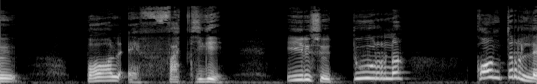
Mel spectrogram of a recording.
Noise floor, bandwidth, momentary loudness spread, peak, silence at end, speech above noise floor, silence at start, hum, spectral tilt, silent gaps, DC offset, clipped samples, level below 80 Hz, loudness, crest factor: -55 dBFS; 16.5 kHz; 12 LU; -2 dBFS; 0 s; 39 dB; 0 s; none; -5.5 dB/octave; none; under 0.1%; under 0.1%; -54 dBFS; -18 LUFS; 16 dB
